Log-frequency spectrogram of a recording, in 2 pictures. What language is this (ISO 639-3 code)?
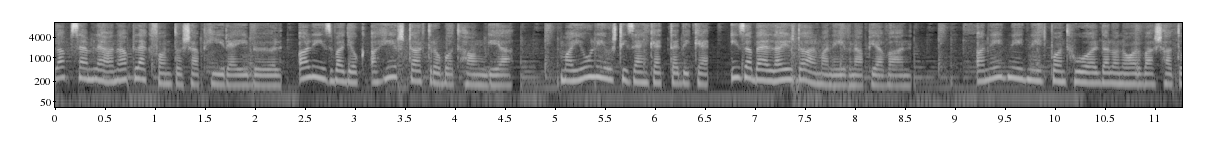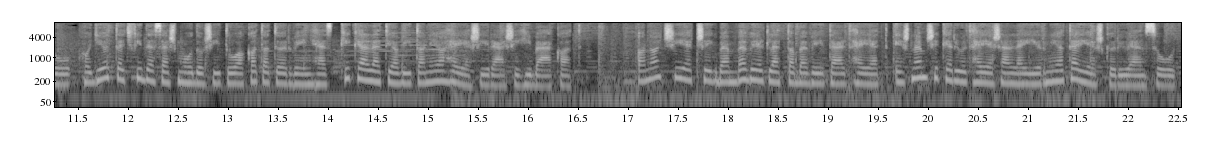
hun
